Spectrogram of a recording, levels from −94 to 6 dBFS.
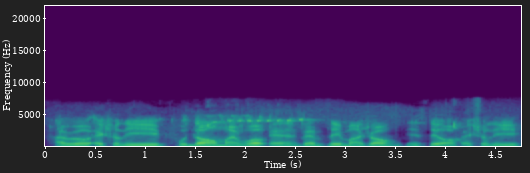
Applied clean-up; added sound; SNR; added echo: neural mask model Resemble Enhance denoiser.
